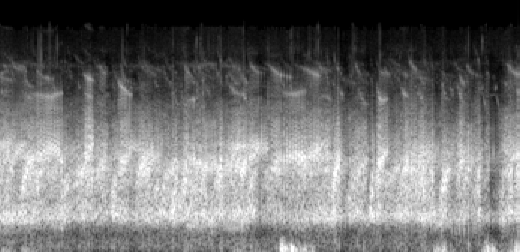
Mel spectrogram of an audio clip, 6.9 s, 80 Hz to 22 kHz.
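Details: About 100 male pool frogs chorus at an egg-laying gathering on 16 May 2017, where edible frogs occasionally croak too. A steady, massed rattling croak continues throughout, with faint low thumps now and then.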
